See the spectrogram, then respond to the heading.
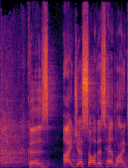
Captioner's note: laughter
